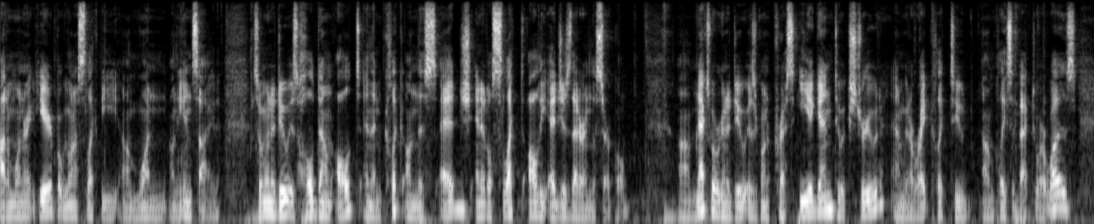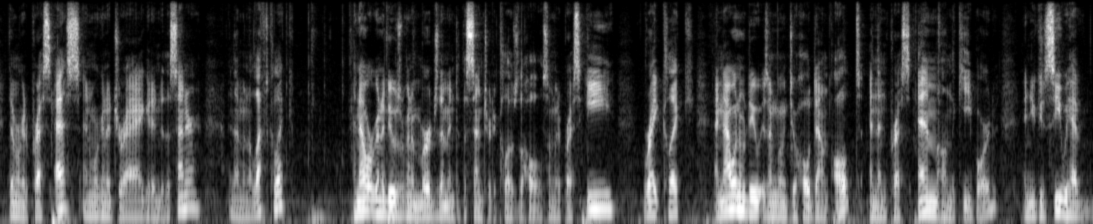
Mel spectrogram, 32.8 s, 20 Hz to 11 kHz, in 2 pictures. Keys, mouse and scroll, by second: 0.0 middle click, 0.9 scroll up 3, 1.2 middle click, 2.6-3.0 scroll up 2, 3.0 middle click, 3.7 alt+a, 5.7 alt+click, 7.2-7.6 scroll down 5, 7.6 middle click, 9.2 middle click, 9.6 scroll up 3, 10.0 shift+middle click, 10.8 middle click, 11.9 e, 14.6 middle click, 15.3 shift+middle click, 17.1 s, 20.6 middle click, 21.2 shift+middle click, 22.2 middle click, 25.0 e, 30.0 alt+m.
